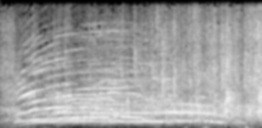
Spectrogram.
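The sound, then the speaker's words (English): An audience cheers loudly and steadily for a few seconds at the announced game name, Cable Billing, with high, wavering whoops riding over the crowd noise and a few soft thumps near the end. “You don't have to cheer for the game names, but I like it.”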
